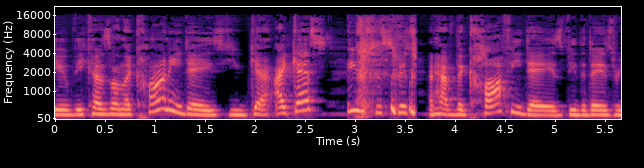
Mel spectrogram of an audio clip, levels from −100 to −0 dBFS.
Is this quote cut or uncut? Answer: cut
